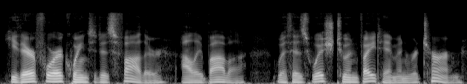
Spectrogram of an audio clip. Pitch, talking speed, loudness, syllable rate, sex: 105 Hz, 195 wpm, -19 LUFS, 6.2 syllables/s, male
